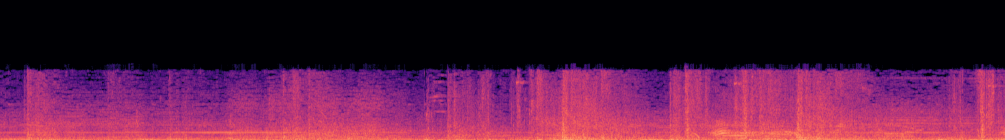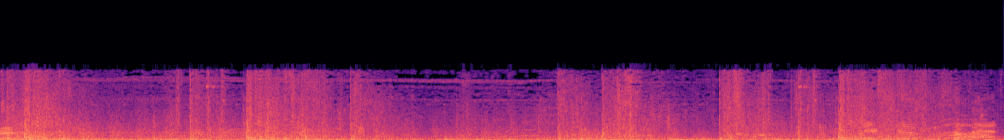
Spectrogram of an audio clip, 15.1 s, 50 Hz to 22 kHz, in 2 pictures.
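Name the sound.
gunfire from shooters in a building, video game Red Dead Redemption 2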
